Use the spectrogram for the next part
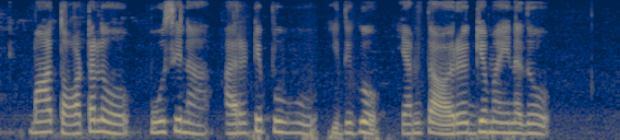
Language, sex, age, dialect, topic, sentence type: Telugu, female, 18-24, Utterandhra, agriculture, statement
